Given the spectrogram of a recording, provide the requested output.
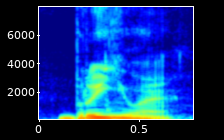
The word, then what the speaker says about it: Brillouin: So that's a French pronunciation, Brillouin.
